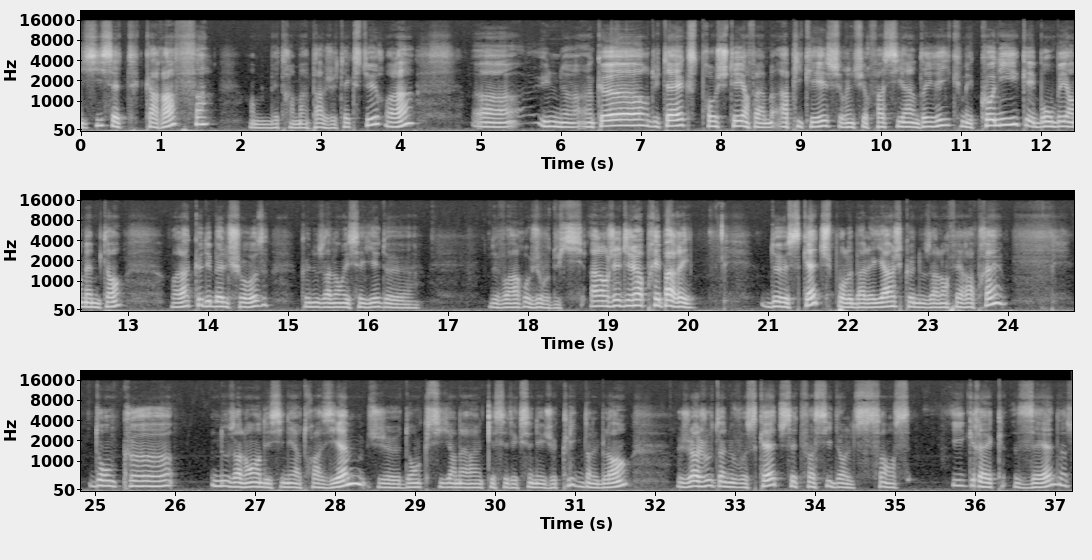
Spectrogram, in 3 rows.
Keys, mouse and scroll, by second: 0.4 click, 2.2 click, 3.2 click, 4.6 click, 6.1-8.3 drag, 8.5-10.4 drag, 10.8 click, 11.3-14.8 drag, 14.9 click, 15.9-17.4 drag, 18.1 click, 19.3 click, 29.0 click, 29.5 click, 30.7 click, 32.6 click, 36.8 click.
